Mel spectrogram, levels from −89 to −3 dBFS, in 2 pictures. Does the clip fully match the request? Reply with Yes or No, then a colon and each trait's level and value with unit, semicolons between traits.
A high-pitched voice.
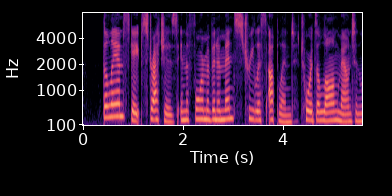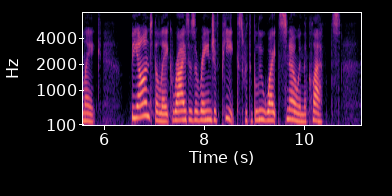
Yes: high, 225 Hz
